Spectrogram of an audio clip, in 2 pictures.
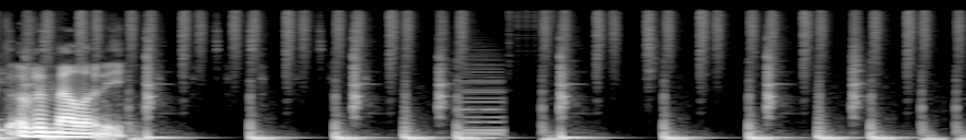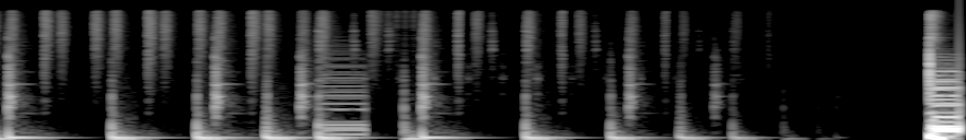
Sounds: speech, soundtrack music, music

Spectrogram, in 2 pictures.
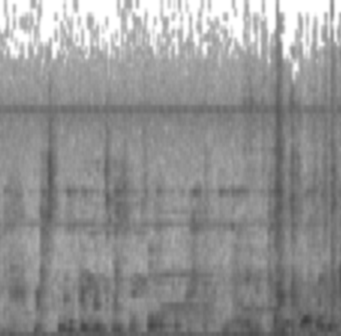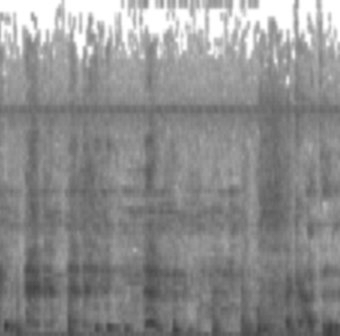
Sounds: speech, music

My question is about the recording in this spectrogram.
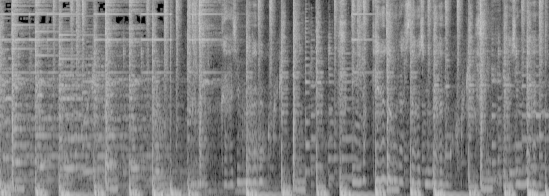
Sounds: jingle

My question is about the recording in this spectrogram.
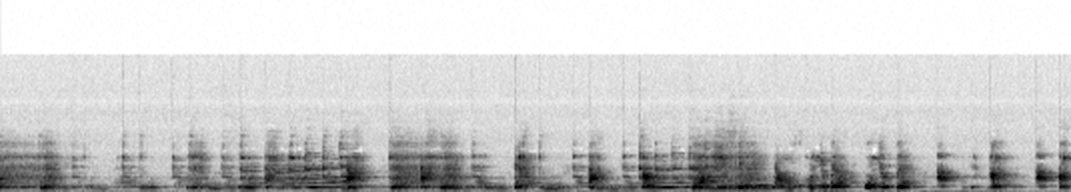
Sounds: speech, music

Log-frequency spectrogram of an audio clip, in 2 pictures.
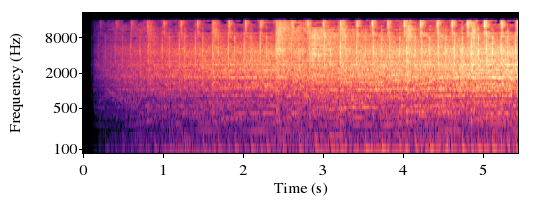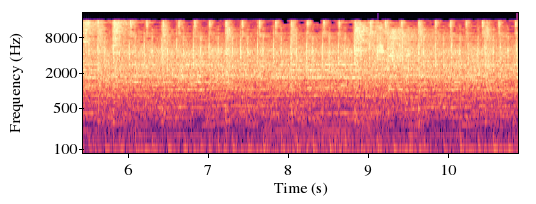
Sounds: music, angry music

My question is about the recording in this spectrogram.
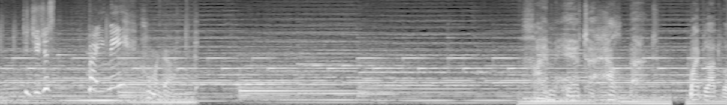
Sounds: background music

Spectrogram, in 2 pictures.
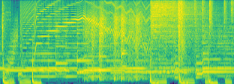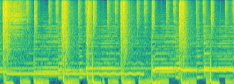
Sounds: music

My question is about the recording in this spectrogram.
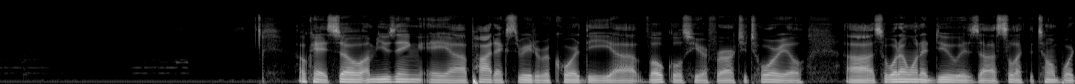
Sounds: speech

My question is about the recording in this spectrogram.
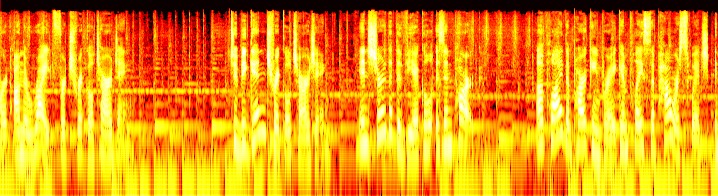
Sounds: music, speech

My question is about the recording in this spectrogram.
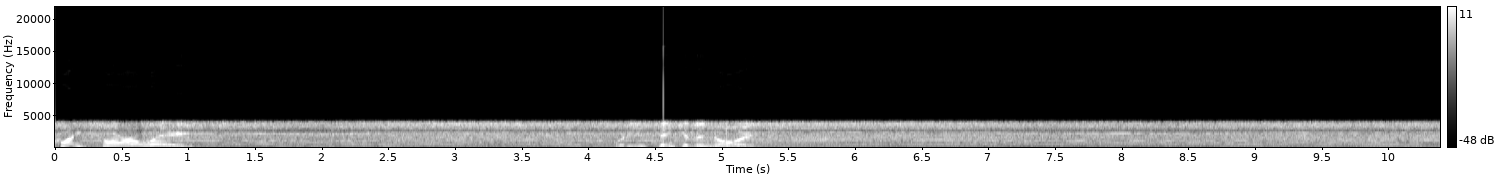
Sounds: speech

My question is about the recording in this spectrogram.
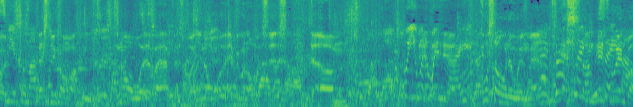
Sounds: speech

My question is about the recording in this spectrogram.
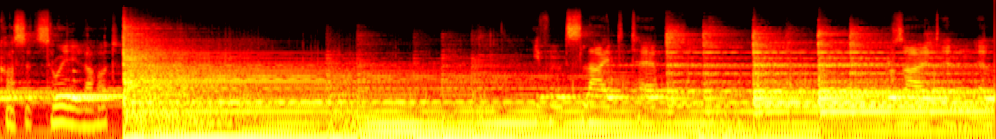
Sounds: drum kit, music, musical instrument, cymbal, speech, reverberation

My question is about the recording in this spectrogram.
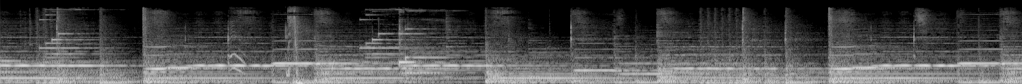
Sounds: music, wedding music

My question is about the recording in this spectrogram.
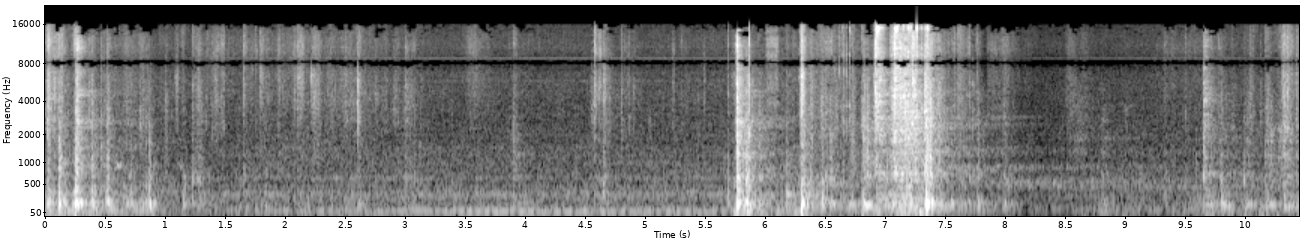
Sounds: chinchilla barking

